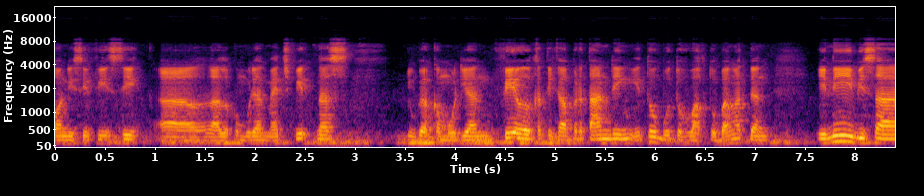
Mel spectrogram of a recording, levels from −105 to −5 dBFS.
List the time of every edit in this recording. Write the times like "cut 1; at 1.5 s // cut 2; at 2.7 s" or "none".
none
